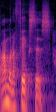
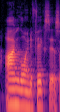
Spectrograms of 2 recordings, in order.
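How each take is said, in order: First: Said in the usual way. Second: "going to" said in full, every word distinct; emphatic repeat. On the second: Retold or imitated. Saleswoman promising heated customer she'll fix it, emphatic.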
